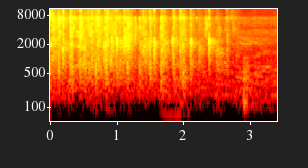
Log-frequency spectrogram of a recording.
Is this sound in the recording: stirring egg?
no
